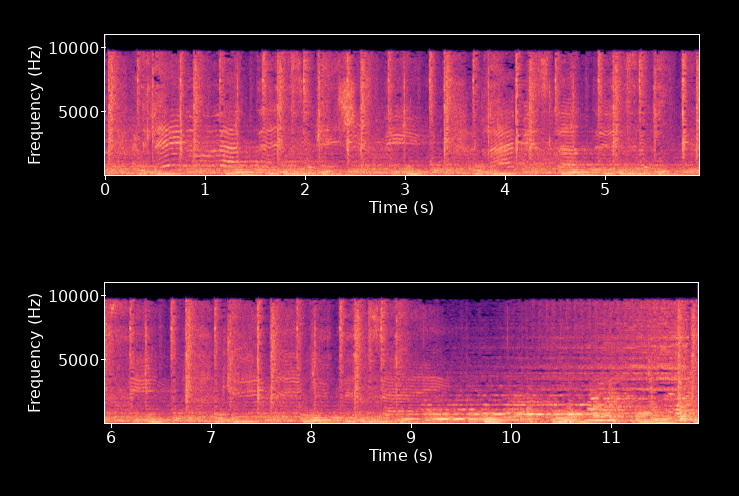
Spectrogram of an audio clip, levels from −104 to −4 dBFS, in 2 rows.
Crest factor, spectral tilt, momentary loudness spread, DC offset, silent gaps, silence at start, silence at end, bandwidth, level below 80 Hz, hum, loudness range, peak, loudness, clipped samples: 18 dB; -4 dB/octave; 6 LU; under 0.1%; none; 0 s; 0 s; 10 kHz; -40 dBFS; none; 3 LU; -2 dBFS; -20 LUFS; under 0.1%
